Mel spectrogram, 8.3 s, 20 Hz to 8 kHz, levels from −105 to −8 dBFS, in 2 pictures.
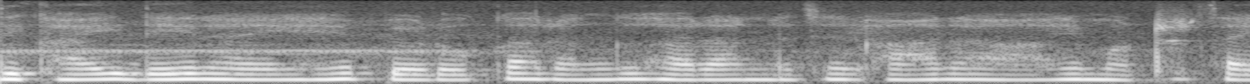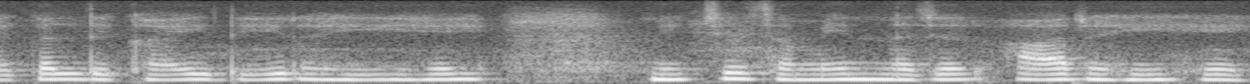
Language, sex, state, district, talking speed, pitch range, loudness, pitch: Hindi, female, Chhattisgarh, Korba, 165 wpm, 185-195 Hz, -18 LUFS, 190 Hz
